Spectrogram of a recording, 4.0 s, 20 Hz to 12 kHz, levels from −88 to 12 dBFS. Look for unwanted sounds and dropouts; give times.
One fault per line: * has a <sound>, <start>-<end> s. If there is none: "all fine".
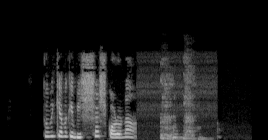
* has a cough, 2.4-3.2 s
